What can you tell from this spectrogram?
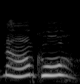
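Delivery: put-on very high, loud sulky girl; mock girl voice. The girlfriend sulking after a fight, shrill and loud. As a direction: squeak it out in a huff.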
